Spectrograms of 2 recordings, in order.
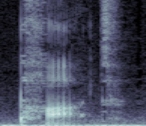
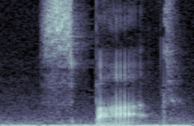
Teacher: you feel a little puff of air when you say the P sound · you feel a puff of air again but it's much weaker than it was in the case of pot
